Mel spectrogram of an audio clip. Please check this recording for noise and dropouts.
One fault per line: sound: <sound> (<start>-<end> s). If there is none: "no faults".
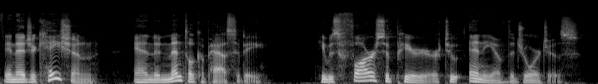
no faults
